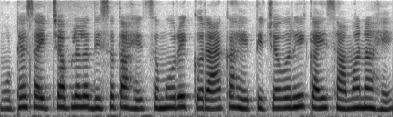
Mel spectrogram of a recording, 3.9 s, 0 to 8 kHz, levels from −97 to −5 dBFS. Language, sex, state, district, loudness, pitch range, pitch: Marathi, female, Maharashtra, Sindhudurg, -14 LUFS, 235-265 Hz, 245 Hz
